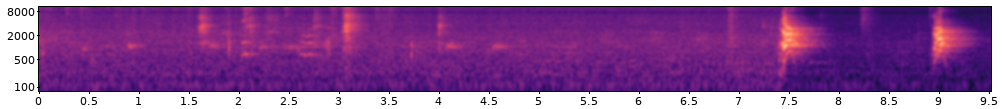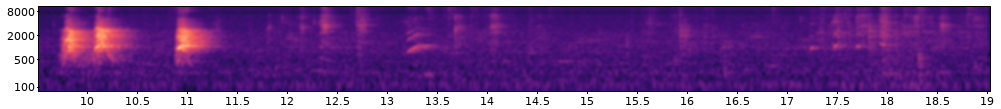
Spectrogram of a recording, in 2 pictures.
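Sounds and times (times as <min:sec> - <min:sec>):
dog barking: 0:07.4 - 0:07.9, 0:09.0 - 0:11.4.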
